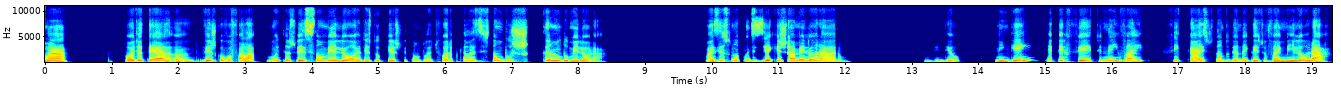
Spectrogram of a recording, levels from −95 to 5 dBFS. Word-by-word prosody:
lá 190 -4 +5 0.8
pode 210 +3 +4
até, 225 +3 +3
ah, 180 -7 +1 0.2
veja 215 +5 +2
o - - -41
que 235 - -4
eu - - +3
vou 230 -1 0
falar, 220 -1 0 0.2
muitas 240 0 -2
vezes 205 +1 +3
são 215 -1 0
melhores 215 +3 +2
do 180 -2 -6
que 155 - -6
as 155 -1 -2
que - - -19
estão 155 0 -11
do 150 - -13
lado 150 0 -6
de - - -33
fora, 210 +1 -1
porque 230 - -21
elas 230 -2 -2
estão 230 +1 -1
buscando 230 +2 +1
melhorar. 165 -3 -2 1.5
Mas 180 0 -1
isso 225 +2 -3
não 260 0 +1
vou 265 0 -3
dizer 210 -2 +3
que 230 +4 -2
já 245 0 +2
melhoraram. 250 - +1 1.2
Entendeu? 175 - -7 0.5
Ninguém 190 - +2 0.2
é 215 -2 -4
perfeito 235 +1 0
e - - -4
nem 255 +6 +1
vai 275 +2 -1 0.4
ficar 250 -7 0
estando 230 -1 -5
dentro 225 +1 -2
da 255 - -1
igreja. 165 - -3
Vai 180 +3 +1
melhorar. 205 - +3
215 Hz, 155 wpm, -22 LUFS, 185-240 Hz, 1.5 s, lá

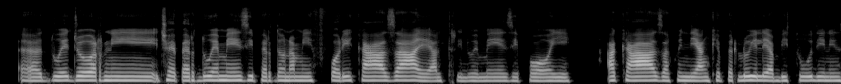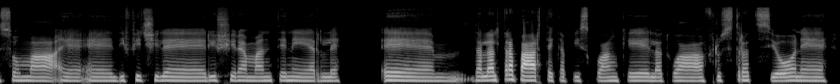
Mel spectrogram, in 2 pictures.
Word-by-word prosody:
ehm, 175 -2 -2
2 185 +2 0
giorni 185 -1 +2
cioè 195 -3 -1
per 180 0 -1
2 190 +2 +1
mesi, 195 0 +1
perdonami, 180 0 -1
fuori 185 +1 -3
casa 185 0 +3
e 170 - 0
altri 165 +1 -5
2 165 0 -4
mesi 170 0 -4
poi 170 -1 -2 0.4
a 190 - +3
casa, 185 -1 +4
quindi 180 0 -1
anche 175 +1 -1
per 180 +2 -7
lui 190 +1 +4
le 185 -1 +2
abitudini 180 +1 -1
insomma 175 -2 +1
è 175 -1 -3
è 170 - -2
difficile 180 -1 -2
riuscire 185 +1 -2
a 180 - +1
mantenerle. 175 -1 -2 0.4
Ehm, 175 -3 0
dall'altra 195 +1 +2
parte 185 -3 +6
capisco 170 +1 -8
anche 175 +1 -1
la 170 0 -1
tua 170 -1 +1
frustrazione, 175 -1 -1
180 Hz, 135 wpm, -23 LUFS, 170-185 Hz, 0.4 s, parte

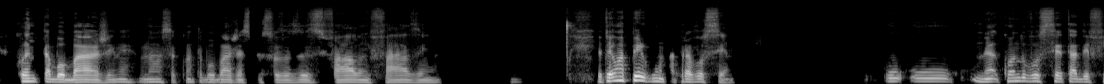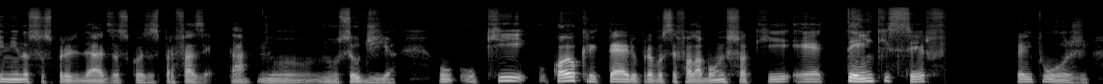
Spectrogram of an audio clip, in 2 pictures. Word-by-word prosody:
Quanta 140 -2 +5
bobagem, 110 -2 +6
né, 115 -2 -5
nossa, 120 -1 -5
quanta 115 -3 -9
bobagem 110 -1 -1
as 100 - -6
pessoas, 100 +2 -6
às 100 -1 -4
vezes, 105 -3 -3
falam 105 0 +1
e - - -7
fazem. 100 -1 -3 1.6
Eu - - -1
tenho 160 +2 +9
uma 185 - +9
pergunta 150 -9 +7
para 125 -2 +3
você. 120 -8 -2 1.6
O 140 -1 -1
o, - - -17 0.2
né, 135 - +1
quando 155 +4 +1
você 145 -2 +1
tá 130 - +3
definindo 115 -1 -1
as 110 - -7
suas 105 - -8
prioridades, 95 -2 -3
as 90 0 -8
coisas 90 -2 -8
para 110 - -9
fazer, 95 -6 -5
tá, 95 0 -7
no 90 0 -8
no 100 -1 -10
seu 110 +2 -1
dia, 85 -3 -8 0.4
o 115 -1 -4
o 115 - -12
que 170 -1 -1 0.2
qual 150 +2 +7
é - - +11
o 175 - +5
critério 120 -6 +2
para 110 - -2
você 105 +1 -5
falar: 100 -3 -1
"Bom, 100 +4 -2
isso 110 - -4
aqui 115 +4 -7
é 115 0 -3 0.2
tem 145 -2 +7
que 165 - -9
ser 135 -3 -2
fe - - -14 0.7
feito 115 +2 -4
hoje?". 90 -6 -5
110 Hz, 160 wpm, -23 LUFS, 100-130 Hz, 1.6 s, é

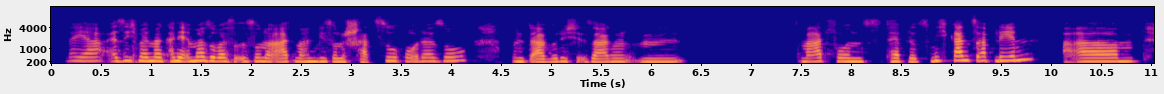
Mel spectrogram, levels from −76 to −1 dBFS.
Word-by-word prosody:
Naja, 240 0 -4
also 230 +2 -2
ich 245 - -2
mein, 240 -1 +5
man 235 -1 +5
kann 230 +1 +3
ja 230 - +6
immer 245 +3 +5
so 235 -1 +3
was 220 -2 +1
so 210 +2 -3
'ne 215 -2 +1
Art 205 +2 +1
machen 205 0 +1
wie 205 - 0
so 200 -1 -3
'ne 195 - +1
Schatzsuche 225 +7 -3
oder 225 +1 -3
so 240 +5 -4 0.4
und 210 -2 -2
da 185 -1 +2
würde 200 +2 -2
ich, 205 - -6
äh, - - -7
sagen, 195 +1 -1
hm 195 +3 -3 1.1
Smartphones, 210 0 -1
Tablets 200 -1 -2
nicht 245 +2 0
ganz 275 -1 +5
ablehnen, 255 +5 +1 0.3
ähm, 215 +1 +1
215 Hz, 180 wpm, -22 LUFS, 205-240 Hz, 1.1 s, ja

